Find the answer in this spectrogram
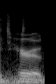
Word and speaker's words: tarot: And by the way, I learned how to say tarot card now. Apparently, it's not pronounced like carrot.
